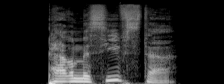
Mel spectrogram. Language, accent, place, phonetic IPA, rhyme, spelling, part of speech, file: German, Germany, Berlin, [ˌpɛʁmɪˈsiːfstɐ], -iːfstɐ, permissivster, adjective, De-permissivster.ogg
- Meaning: inflection of permissiv: 1. strong/mixed nominative masculine singular superlative degree 2. strong genitive/dative feminine singular superlative degree 3. strong genitive plural superlative degree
